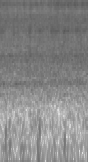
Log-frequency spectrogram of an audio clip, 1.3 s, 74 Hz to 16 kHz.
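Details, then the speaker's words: 1989 AA catering truck with rebuilt engine and transmission: low, even, quiet idle thump with a soft regular pulse and no knocks, ticks or rattles; engine running smoothly. "if you listen closely you'll hear the engine running because it has been rebuilt um it it's quiet I mean it does not sound like it's a 1989 by no means"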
